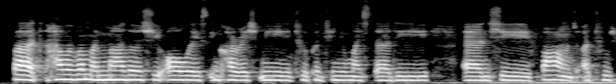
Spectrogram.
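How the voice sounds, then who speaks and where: A woman with a Myanmar accent, a very deep, low pitch and a dark, mellow tone, somewhat breathy, at a moderate pace with fairly even intonation, over a quiet background. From Myanmar, Chin State. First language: Chin. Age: 20s. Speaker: student speaker. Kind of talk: personal testimony.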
